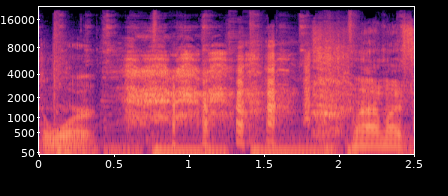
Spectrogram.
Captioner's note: laughing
